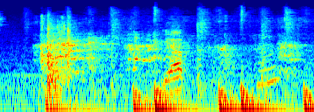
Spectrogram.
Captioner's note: slamming; upbeat music; chicken wildly clucking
